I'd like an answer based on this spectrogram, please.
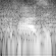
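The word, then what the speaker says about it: quasi: Em alemão não é qua, é qua. É como se fosse um KV. Quase. E o I é mais, né? Quase.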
